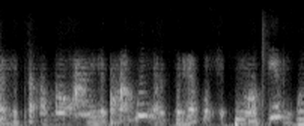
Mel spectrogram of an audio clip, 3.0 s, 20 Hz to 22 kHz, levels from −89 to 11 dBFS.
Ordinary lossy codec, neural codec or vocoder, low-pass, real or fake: MP3, 64 kbps; codec, 44.1 kHz, 0.9 kbps, DAC; 19.8 kHz; fake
